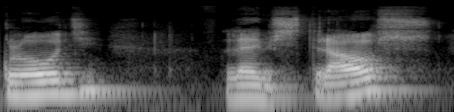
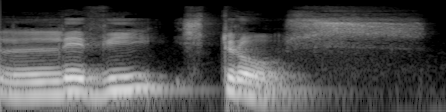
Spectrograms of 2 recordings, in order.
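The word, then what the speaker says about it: Lévi-Strauss: influenciou a psicanálise, especialmente através das figuras como Clou Levraus e sua abordagem. a análise estrutural das narrativas e mitos em contextos clínicos. Apenas um minut eh recuperando a a pronúncia Levi Strs, sua abordagem, análise estrutural das narrativas e mitos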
